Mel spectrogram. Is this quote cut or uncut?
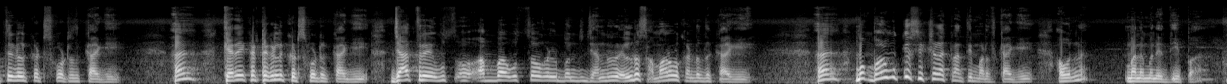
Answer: uncut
